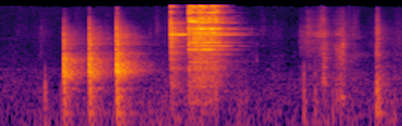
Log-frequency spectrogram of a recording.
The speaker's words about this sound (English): Stirring it up, measuring it into the cup. Level it off with the handle of the spoon.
